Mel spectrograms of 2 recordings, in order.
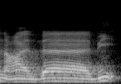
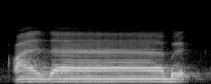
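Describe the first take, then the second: First: The final bounce leans toward an i vowel. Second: The final bounce leans toward an a vowel. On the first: The speaker calls it wrong. "bukan azabi" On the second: The speaker calls it right. "tapi azab"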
